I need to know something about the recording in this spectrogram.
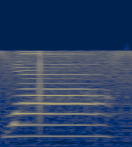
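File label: "waa1", Cantonese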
